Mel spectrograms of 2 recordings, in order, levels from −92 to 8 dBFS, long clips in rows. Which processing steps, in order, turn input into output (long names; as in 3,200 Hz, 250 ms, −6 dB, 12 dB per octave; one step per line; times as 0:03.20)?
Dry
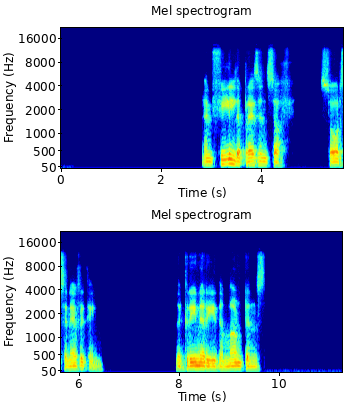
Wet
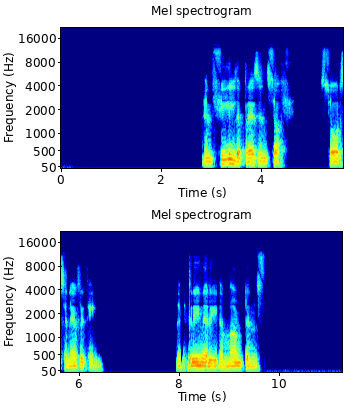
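0:08.03–0:08.75: all-pass dispersion highs, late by 75 ms, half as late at 300 Hz
phaser swept by the level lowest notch 410 Hz, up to 2,600 Hz, full sweep at −19.5 dBFS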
